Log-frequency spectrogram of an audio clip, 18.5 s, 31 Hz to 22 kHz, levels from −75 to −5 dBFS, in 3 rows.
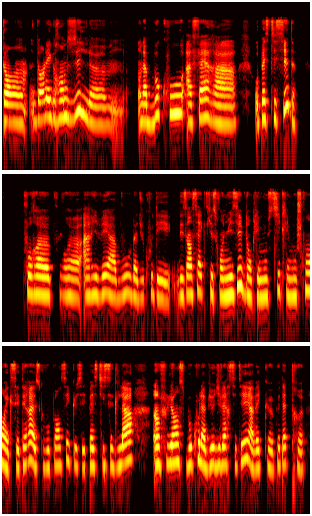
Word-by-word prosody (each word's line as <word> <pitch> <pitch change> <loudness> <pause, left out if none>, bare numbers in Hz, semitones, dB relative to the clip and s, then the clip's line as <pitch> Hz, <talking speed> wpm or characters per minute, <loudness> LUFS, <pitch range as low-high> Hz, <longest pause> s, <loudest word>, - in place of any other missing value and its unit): Dans 200 -2 +4 0.2
dans 220 +1 +4
les 245 +1 +3
grandes 235 +2 -1
villes, 255 0 +1
hem, 185 - -5 0.3
on 195 - -3
a 205 - +6
beaucoup 270 +7 +1
à 205 0 +1
faire 235 +3 +2
à 185 -1 +2 0.3
aux - - -2
pesticides 225 - +1 0.7
pour 205 -1 -1
heu 195 -2 +4 0.2
pour 190 -1 -7
heu, 190 - -3 0.2
arriver 195 +2 -2
à 180 -3 0
bout, 195 +4 -7
bah, 185 -3 -2
du 175 +1 -11
coup 205 +4 -13
des 170 -5 -4
des 185 +3 -4
insectes 205 +1 +1
qui 210 - -4
seront 185 -1 -2
nuisibles, 200 +8 +2
donc 185 -3 -3
les 180 - -2
moustiques, 180 +6 -3
les 190 - -4
moucherons, 185 +5 -1
et 185 - +2
cetera. 210 +6 +2
Est-ce 200 0 -1
que - - -17
vous 190 0 -5
pensez 210 +4 -4
que 210 - -7
ces 190 -1 -6
pesticides-là 205 +4 +3 0.4
influencent 225 +2 +4
beaucoup 210 +5 0
la 220 -5 +4
biodiversité 210 +4 -1
avec, 185 -1 -1
heu, 180 -2 -3
peut-être, 205 -2 -6
205 Hz, 165 wpm, -24 LUFS, 190-225 Hz, 0.7 s, a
